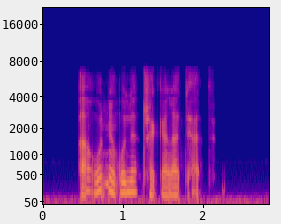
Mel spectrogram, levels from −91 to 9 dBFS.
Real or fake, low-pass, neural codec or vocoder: fake; 7.2 kHz; autoencoder, 22.05 kHz, a latent of 192 numbers a frame, VITS, trained on many speakers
